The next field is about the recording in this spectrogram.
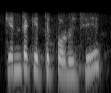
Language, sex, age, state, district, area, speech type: Odia, female, 18-30, Odisha, Subarnapur, urban, conversation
